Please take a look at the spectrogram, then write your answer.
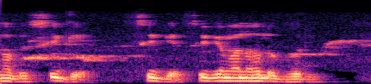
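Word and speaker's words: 시계: এরপর তো হচ্ছে সিগে, সি গিয়ে, এই গয়ের সাথে আছে ইয়ে, ইয়ে ইয়ে বর্ণটা কি হয়, ইয়ে স্বরবর্ণটা যদি শব্দের মাঝে বা শেষে বসে তাহলে এর মতন উচ্চারণ হয়। লেখা আছে সিগিয়ে, উচ্চারণ হবে সিগে, সিগে, সিগে মানে হলো ঘড়ি।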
